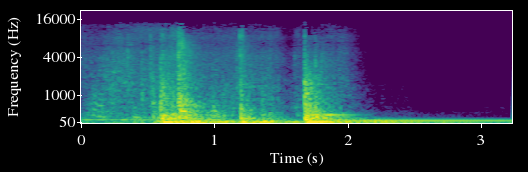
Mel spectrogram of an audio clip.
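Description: A man faints and collapses onto the floor of a path beside a wall: a few heavy, dull thuds in quick succession, fairly loud, then the sound fades into a low hum.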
